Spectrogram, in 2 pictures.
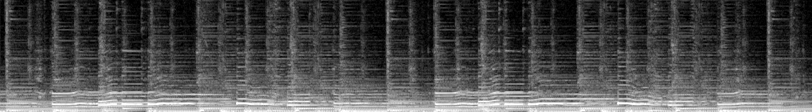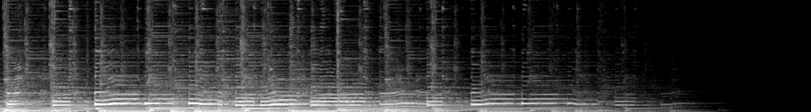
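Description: Rogue Classic Spider resonator guitar played lap-style with a slide: gliding, sliding melody notes over a steady repeated bass. The playing fades out over the last few seconds to silence.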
